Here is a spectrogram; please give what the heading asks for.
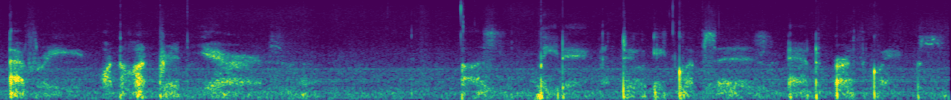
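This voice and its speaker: An ASMR host reading lore as a bedtime story in a soft, breathy whisper, gentle and soothing, close to a fluffy microphone. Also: poor audio. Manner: slow, gentle, soothing delivery. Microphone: close fluffy-covered microphone.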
